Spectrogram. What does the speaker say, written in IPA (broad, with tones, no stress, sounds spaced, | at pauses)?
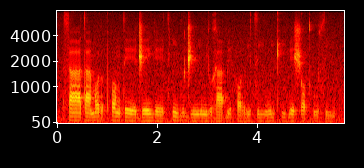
s aː˨ t a˨ m ɔ˦ r pʰ ɔ˦˨ ŋ t eː˦˨ d͡ʒ eː˦ j eː˨ tʰ ĩ˦ b u˦ d͡ʒ i˨ ŋ i˨ n j ʊ˨ ɣ a˨ ɓ ɪ˦ h ɔ˨ r i˨ t͡s iː˨ w i˦ kʰ i˦ ɓ e˦ ʃ ɔ˦˨ kʰ u˨ s i˨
